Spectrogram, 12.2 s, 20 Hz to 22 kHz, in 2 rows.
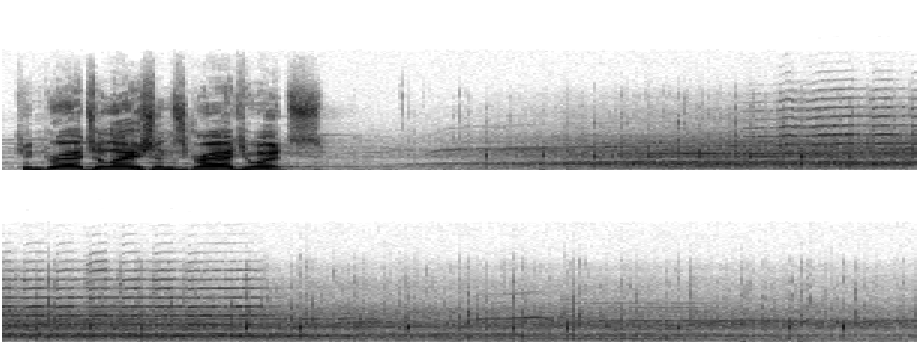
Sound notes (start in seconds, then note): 2.0 applause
